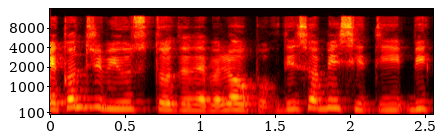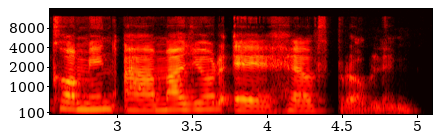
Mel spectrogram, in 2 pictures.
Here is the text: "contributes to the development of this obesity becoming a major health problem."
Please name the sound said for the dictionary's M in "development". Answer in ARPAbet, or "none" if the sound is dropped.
none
